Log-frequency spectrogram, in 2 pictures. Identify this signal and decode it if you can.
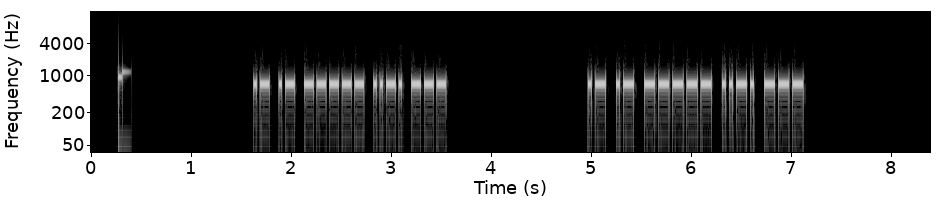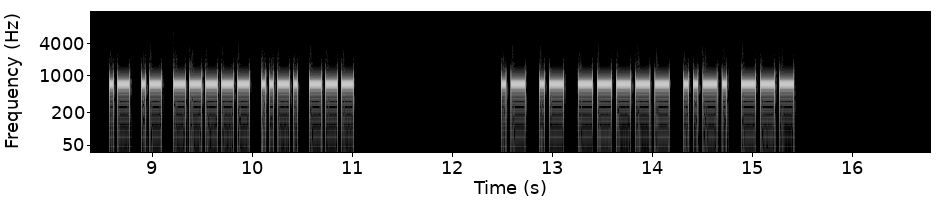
Morse code, heard as a keyed tone, about 31 wpm, 700 Hz. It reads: AA0FO AA0FO AA0FO AA0FO
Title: Speed Racing - USA 2x2 Call Signs 25wpm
